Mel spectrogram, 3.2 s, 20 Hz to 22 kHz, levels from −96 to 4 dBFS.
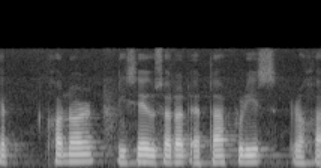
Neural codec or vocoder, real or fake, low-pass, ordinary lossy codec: none; real; none; none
